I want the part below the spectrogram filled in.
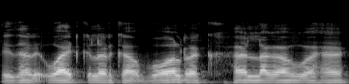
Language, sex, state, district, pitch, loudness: Hindi, male, Bihar, Patna, 95 Hz, -17 LUFS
